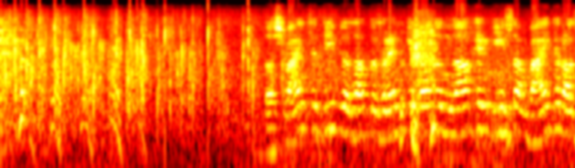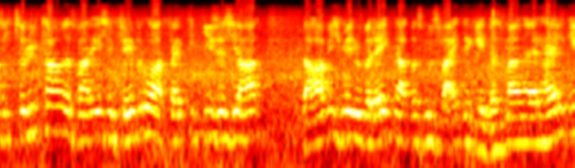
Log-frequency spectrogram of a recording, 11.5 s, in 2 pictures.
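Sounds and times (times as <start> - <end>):
applause for a team: 0.0 - 2.7
speech: 2.6 - 11.5.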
